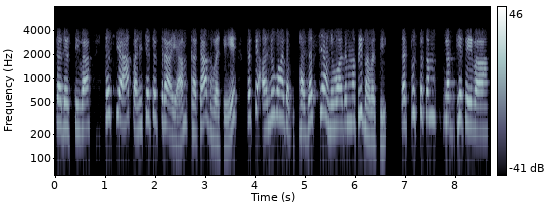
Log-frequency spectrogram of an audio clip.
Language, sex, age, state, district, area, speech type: Sanskrit, female, 45-60, Karnataka, Hassan, rural, conversation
